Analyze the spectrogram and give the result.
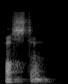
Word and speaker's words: Forster: It's spelt Forster, but it's pronounced Foster.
